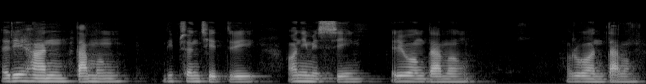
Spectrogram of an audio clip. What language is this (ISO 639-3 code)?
nep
